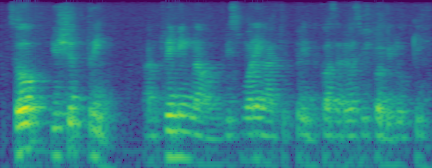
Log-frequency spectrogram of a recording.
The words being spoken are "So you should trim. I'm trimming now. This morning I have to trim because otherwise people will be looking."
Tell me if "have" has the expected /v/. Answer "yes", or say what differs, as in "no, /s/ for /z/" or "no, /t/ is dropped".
no, /f/ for /v/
